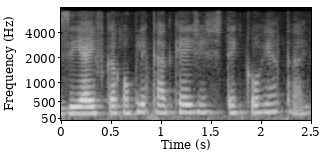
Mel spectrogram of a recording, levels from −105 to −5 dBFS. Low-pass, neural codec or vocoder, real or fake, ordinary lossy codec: 7.2 kHz; none; real; none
